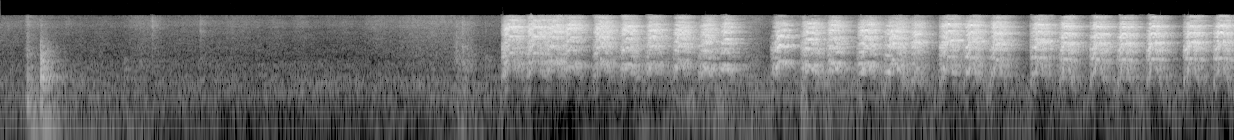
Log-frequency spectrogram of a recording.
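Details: Young Great Spotted Woodpecker, molted and lean, protesting while being ringed at Sandskär Bird station on an island near Haparanda; quiet at first, then a sudden burst of loud, sharp, rapidly repeated high calls with a brief pause midway.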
